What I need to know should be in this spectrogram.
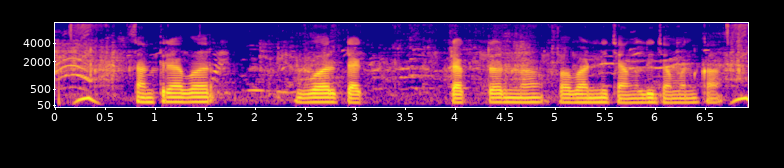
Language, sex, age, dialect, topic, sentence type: Marathi, male, 18-24, Varhadi, agriculture, question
